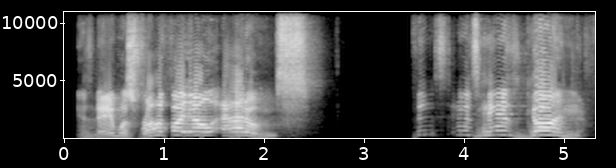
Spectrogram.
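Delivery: slow, loud, high-pitched proclamation; triumphant reveal. Real, not acted. Streamer reveals the gun to his chat with a slow triumphant shout. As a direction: shout it out like a gotcha moment.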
